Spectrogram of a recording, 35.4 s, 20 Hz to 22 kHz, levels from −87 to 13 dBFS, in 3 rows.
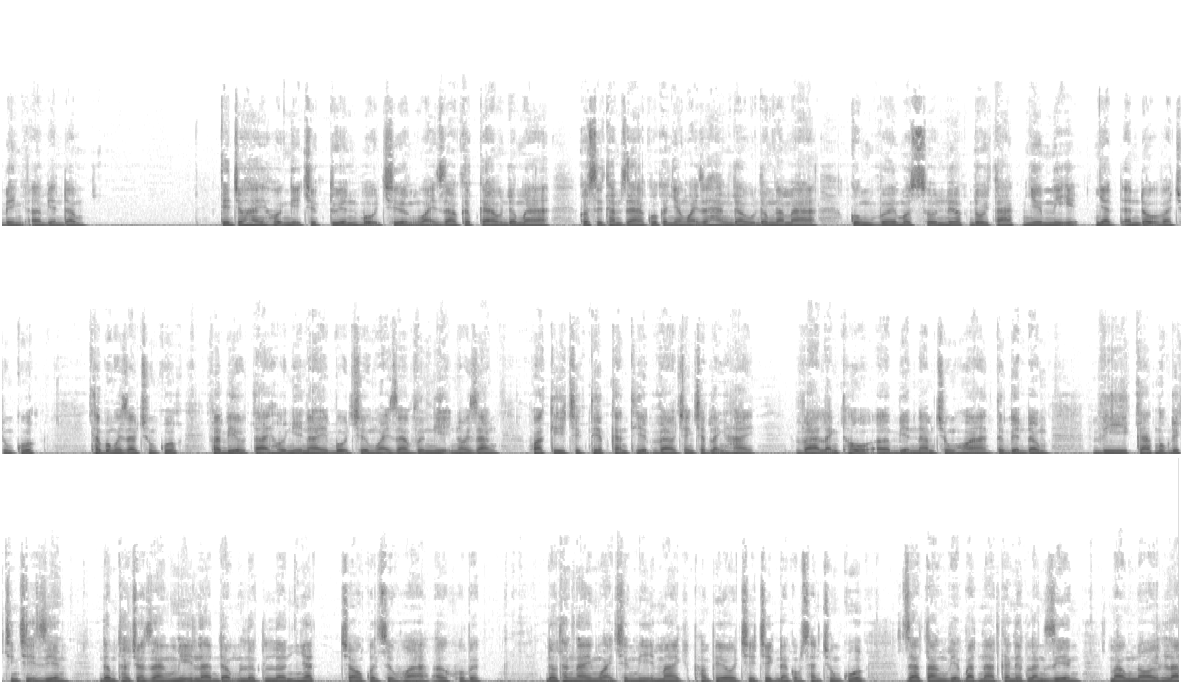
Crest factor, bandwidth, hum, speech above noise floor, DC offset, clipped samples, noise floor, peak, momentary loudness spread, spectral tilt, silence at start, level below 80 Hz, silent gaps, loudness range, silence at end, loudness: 16 dB; 13 kHz; none; 25 dB; under 0.1%; under 0.1%; -53 dBFS; -12 dBFS; 5 LU; -6.5 dB/octave; 0 s; -52 dBFS; none; 2 LU; 0 s; -29 LUFS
